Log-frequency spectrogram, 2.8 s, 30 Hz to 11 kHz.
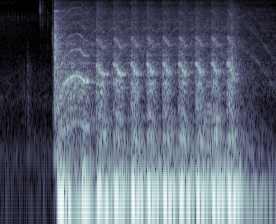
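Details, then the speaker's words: Honda Civic built to about 960 whp, with its rebuilt engine just reinstalled and no fuel in the injectors yet: starter spins the engine in a quick, even rhythm of compression pulses with no firing. Cranking is normal. "got crank so that's good"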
